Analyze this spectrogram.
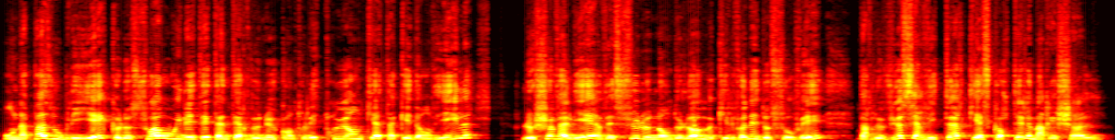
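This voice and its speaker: A narrator reading a historical adventure novel aloud in a measured storytelling manner. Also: mid-range voice, big pitch swings, darkish tone. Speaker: audiobook narrator. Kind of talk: literary audiobook narration.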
